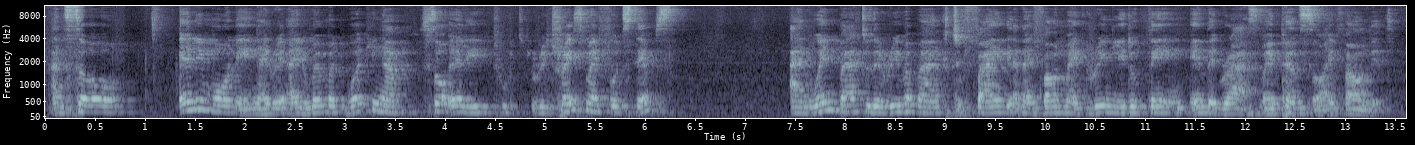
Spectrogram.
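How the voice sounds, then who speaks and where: A woman's voice: fairly low pitch, warm tone, slight background noise. Woman telling a story in an echoey hall. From Zambia. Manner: slow, halting storytelling with repeated words. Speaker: charity founder giving a speech. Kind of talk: personal story speech at a fundraiser. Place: event hall. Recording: echoey room, from a distance.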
